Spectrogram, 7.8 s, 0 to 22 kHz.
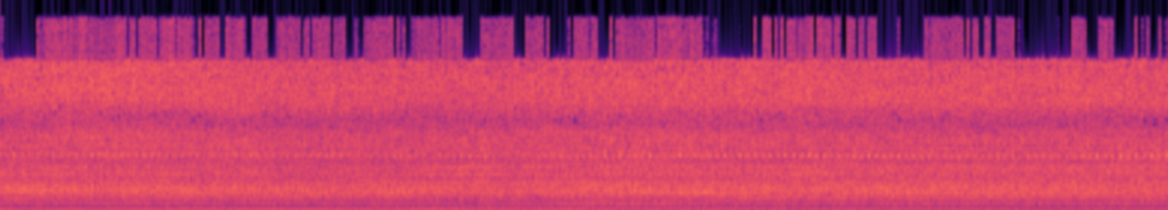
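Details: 1992 Chevrolet S10, 2.8 V6, five-speed, two-wheel drive, after coolant temp switch replacement (gauge erratic; oil gauge swings 40–80 psi): smooth even idle, low hum, loud whooshing fan, no knocks or misses, normal.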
